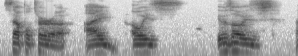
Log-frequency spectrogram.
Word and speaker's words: Sepultura: All right, Sepultura. I always, it was always, it took me like years to actually, pronounce their name well.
